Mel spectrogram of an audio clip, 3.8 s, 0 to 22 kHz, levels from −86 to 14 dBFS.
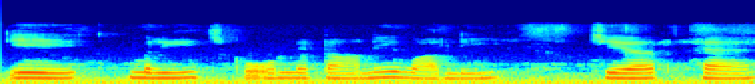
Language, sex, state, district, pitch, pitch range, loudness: Hindi, female, Punjab, Pathankot, 215 Hz, 205-220 Hz, -15 LUFS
